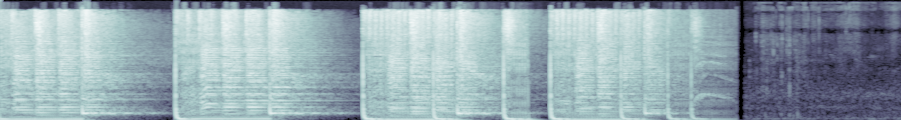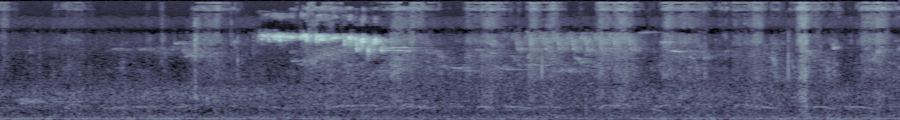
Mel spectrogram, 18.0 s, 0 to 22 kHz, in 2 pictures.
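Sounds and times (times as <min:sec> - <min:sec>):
faint birdsong: 0:08.1 - 0:18.0
high falling bird chirp: 0:10.2 - 0:18.0.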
